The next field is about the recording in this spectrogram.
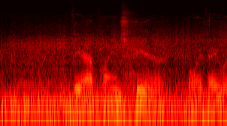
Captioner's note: plane engine roaring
